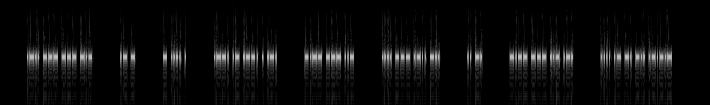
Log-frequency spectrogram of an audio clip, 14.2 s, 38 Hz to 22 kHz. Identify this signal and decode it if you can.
Morse code, heard as a keyed tone, about 46 wpm, 700 Hz. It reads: LOOK AT THE PAPER YOU HOLD IN YOUR HAND.
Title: 3x Word-Spacing - Sentences from Top 400 Words - 45wpm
